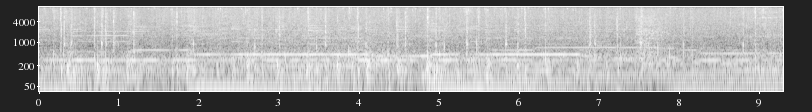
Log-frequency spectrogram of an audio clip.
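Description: Hooves of the horse Roach in The Witcher 3 clip-clop at a steady galloping rhythm, close and continuous, with faint rain patter and an occasional whinny beneath.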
